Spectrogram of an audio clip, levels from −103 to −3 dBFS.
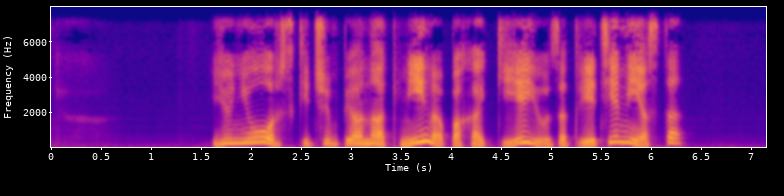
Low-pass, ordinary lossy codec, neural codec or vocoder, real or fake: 7.2 kHz; Opus, 64 kbps; codec, 24 kHz, 0.9 kbps, WavTokenizer, large speech release; fake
